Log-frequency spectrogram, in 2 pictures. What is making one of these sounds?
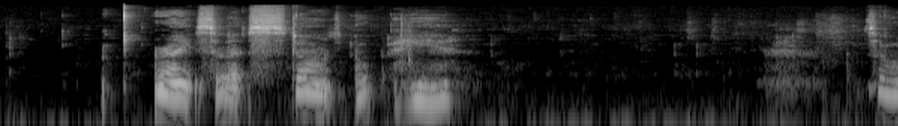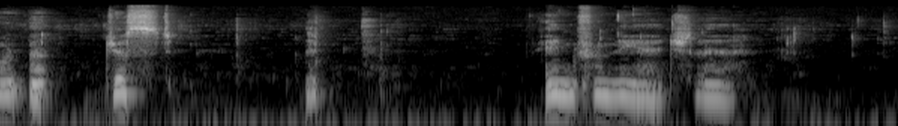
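A middle-aged woman talks calmly and close to a microphone.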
